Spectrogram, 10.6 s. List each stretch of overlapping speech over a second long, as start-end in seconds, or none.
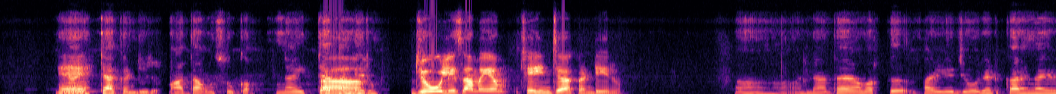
none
